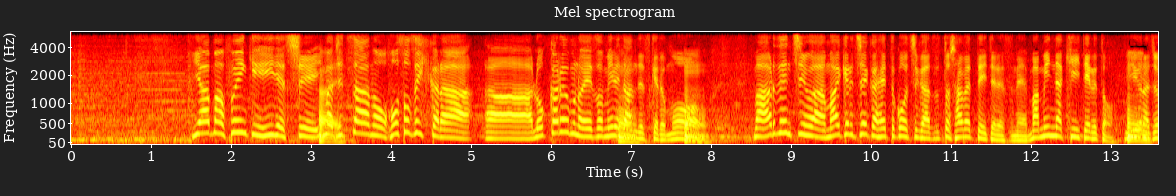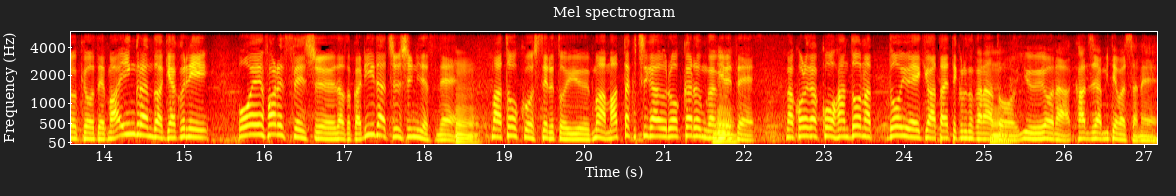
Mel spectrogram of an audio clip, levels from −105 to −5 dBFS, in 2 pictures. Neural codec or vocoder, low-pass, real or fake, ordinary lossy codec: none; 5.4 kHz; real; none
